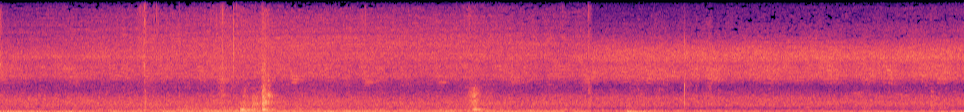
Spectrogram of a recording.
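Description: Cut pine branches rustling and knocking as they are handled and dropped into a wheelbarrow: a few short, separate noises. Under them runs a steady high insect buzz and a low outdoor rumble.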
